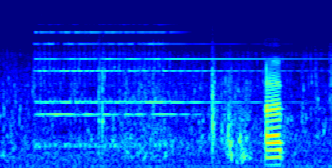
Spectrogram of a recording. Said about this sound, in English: the payphone, that's here for some reason. It's ringing.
